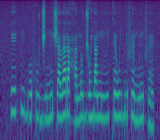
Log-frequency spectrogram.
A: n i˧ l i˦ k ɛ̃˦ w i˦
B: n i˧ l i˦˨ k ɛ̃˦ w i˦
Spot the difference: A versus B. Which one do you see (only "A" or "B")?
A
